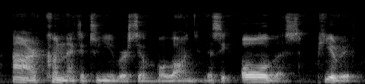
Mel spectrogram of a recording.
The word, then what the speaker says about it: Bologna: bologna italy all right we're working on pronunciation here so it's not baloney all right not even when you're talking about meat it's bologna all right it's also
